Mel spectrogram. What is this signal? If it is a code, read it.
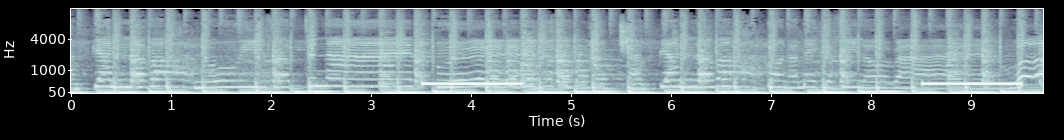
Ringback tone (Europe, 425 Hz), with noise.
